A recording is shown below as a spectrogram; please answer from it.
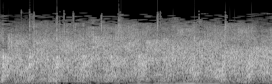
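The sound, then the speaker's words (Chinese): A church audience applauds to welcome visitors at a Christmas service, dense, loud, continuous clapping from many hands without a pause. “弟兄姊妹拍掌好吧，欢迎他们。”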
